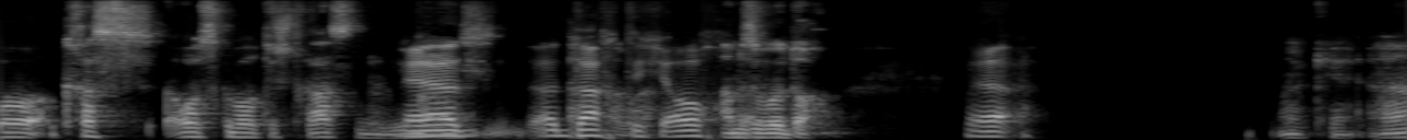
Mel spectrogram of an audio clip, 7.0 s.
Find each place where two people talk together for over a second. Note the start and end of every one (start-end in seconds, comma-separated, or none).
1.9-3.9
